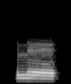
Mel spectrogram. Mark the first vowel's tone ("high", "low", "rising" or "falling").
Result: low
